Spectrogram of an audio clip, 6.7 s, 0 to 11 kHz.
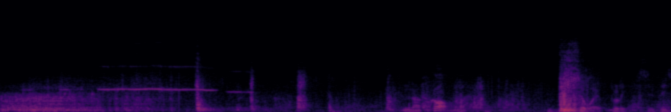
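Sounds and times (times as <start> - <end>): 
side door of an abandoned barn opening with a metallic squeal: 0.1 - 2.6
speech: 4.0 - 5.0, 5.8 - 6.7.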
